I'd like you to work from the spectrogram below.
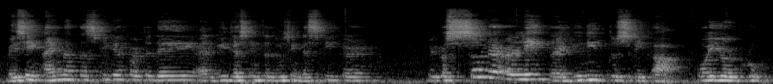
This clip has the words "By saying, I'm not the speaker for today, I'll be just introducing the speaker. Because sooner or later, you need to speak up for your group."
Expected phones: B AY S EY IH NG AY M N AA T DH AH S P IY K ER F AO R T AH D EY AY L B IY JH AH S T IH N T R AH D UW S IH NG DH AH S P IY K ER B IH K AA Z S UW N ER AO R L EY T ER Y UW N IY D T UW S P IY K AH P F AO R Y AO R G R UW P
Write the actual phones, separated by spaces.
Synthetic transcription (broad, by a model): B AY S EY IH NG AY M N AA T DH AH S P IY K ER F AO R T AH D EY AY N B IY JH AH S T IH N T R AH D UW S IH NG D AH S P IY K ER B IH K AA S UW N ER AO R L EY T ER Y UW N IY D T UW S P IY K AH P F AO R Y AO R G R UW P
